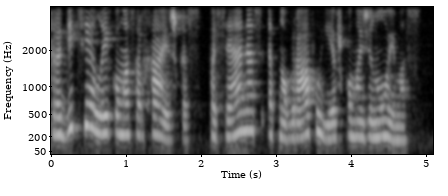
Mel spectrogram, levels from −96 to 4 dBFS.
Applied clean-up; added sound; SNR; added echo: none; none; none; none.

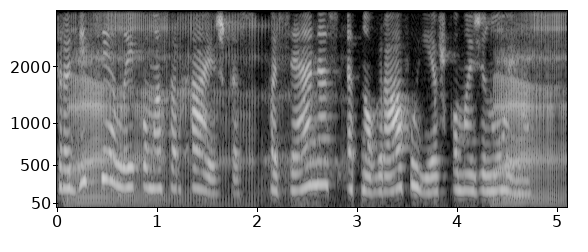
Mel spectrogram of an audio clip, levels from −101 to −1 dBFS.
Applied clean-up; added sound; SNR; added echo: none; Burping, eructation; 9 dB; none.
